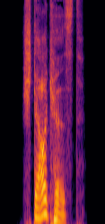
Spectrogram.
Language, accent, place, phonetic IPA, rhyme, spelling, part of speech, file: German, Germany, Berlin, [ˈʃtɛʁkəst], -ɛʁkəst, stärkest, verb, De-stärkest.ogg
- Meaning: second-person singular subjunctive I of stärken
